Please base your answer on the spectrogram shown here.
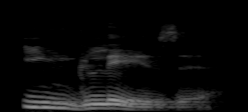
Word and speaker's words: inglese: Quindi quando le consonanti GL sono seguite da una vocale diversa da I, mantengono il loro suono distinto, inglese.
